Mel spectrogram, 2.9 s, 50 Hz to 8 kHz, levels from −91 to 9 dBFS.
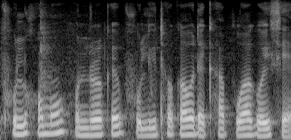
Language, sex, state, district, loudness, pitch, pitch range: Assamese, female, Assam, Sonitpur, -16 LUFS, 160 Hz, 155-175 Hz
